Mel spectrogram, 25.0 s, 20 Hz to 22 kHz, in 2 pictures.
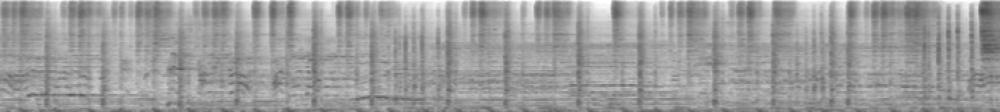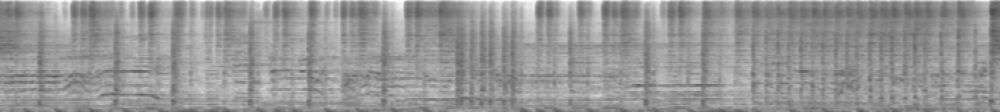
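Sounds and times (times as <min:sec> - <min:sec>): drum kit snare and bass drum: 0:00.0 - 0:25.0
heavy bass line: 0:00.0 - 0:25.0.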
